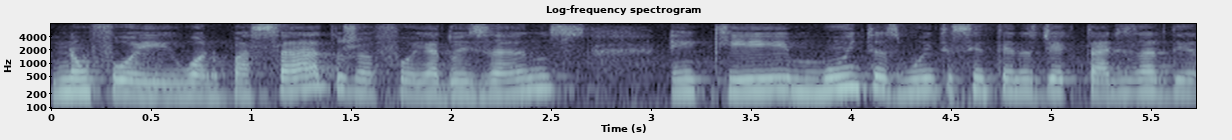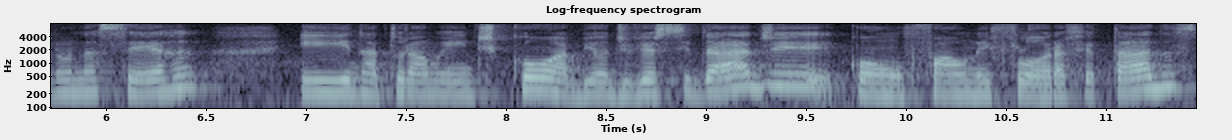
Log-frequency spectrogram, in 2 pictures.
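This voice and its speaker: Speaking at a fairly slow pace, a woman has a medium pitch and ordinary pitch variation. Her tone is dark and mellow. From Portugal. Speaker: law professor. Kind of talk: interview. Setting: studio. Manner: hesitant, many repeated words.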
